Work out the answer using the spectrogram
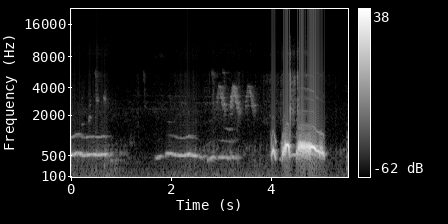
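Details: Spotted dove from the Vietnamese northwest: gentle, even, low coos at first, ending with a loud phrase of two short notes and a long, slightly dropping coo.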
